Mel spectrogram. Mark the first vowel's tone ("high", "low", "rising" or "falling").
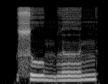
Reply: low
